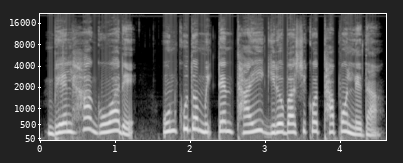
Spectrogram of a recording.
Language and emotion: Santali, neutral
